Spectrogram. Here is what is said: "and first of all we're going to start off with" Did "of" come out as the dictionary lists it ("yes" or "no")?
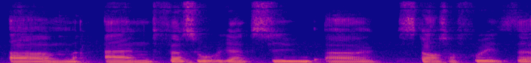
yes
